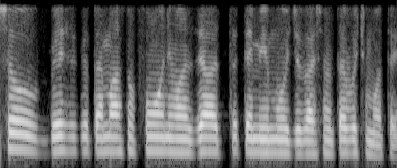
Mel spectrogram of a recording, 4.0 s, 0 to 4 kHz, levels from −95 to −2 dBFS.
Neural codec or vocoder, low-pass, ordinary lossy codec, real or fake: none; 3.6 kHz; none; real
